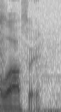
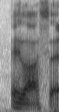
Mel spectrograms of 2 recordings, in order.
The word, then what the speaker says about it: Elasse: Let's E's are pronounced as A's. Yeah. It's the way you can remember it. Yeah, Elasse. Elasse.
